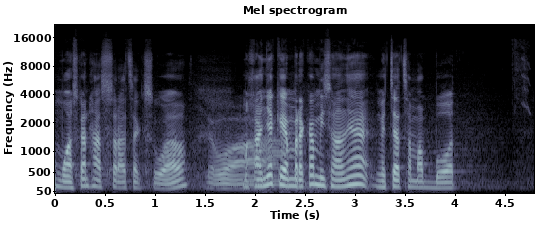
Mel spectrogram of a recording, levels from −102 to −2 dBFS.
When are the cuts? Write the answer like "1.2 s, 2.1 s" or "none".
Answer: none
